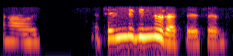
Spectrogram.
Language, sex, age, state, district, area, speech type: Kannada, female, 30-45, Karnataka, Udupi, rural, conversation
